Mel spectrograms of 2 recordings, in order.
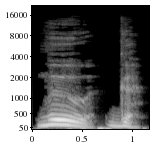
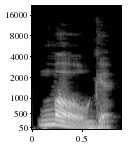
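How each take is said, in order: First: The vowel is a long oo, like moo. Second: The vowel is a long o, like vogue. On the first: The speaker calls it wrong. "It is not pronounced as Moog. Moog is a sound made by a cow" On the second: The speaker calls it right. "the name is pronounced Moog, as in vogue"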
